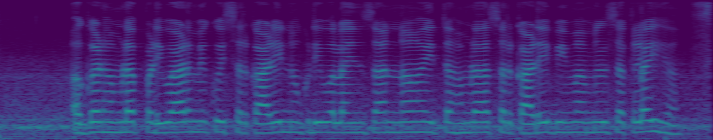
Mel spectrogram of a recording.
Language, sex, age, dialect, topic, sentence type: Magahi, female, 31-35, Western, agriculture, question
